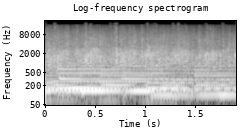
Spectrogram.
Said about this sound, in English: Yeah, you can definitely clap for that. For sure.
